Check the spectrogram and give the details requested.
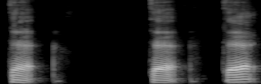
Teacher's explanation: Pronunciation like t in English. The tip of the tongue and the root of the two upper central incisors.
